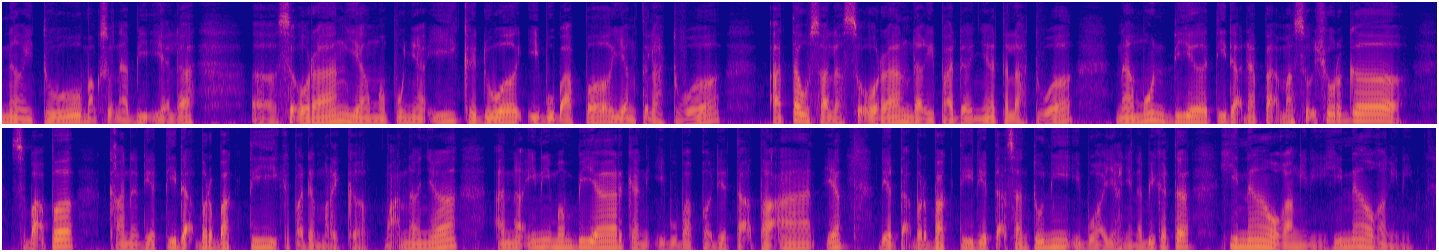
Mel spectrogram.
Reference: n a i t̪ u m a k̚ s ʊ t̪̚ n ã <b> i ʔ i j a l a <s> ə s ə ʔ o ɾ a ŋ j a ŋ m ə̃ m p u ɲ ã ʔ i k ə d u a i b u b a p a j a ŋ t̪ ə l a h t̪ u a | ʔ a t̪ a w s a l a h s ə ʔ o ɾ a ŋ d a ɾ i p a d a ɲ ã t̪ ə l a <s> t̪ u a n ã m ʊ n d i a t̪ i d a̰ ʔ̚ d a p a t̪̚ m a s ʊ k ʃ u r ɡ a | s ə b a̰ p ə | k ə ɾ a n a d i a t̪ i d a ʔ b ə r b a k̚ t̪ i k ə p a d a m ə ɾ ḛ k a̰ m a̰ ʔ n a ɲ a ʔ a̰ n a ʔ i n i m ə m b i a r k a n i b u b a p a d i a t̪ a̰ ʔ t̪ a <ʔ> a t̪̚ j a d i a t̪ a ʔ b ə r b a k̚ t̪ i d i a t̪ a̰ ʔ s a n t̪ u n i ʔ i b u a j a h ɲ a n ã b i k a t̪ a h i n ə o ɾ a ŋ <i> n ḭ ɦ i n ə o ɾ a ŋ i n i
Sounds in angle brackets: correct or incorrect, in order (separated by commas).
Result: correct, incorrect, incorrect, correct, correct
